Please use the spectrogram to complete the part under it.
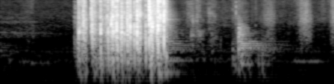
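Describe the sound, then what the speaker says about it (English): A tarot deck riffled close up in one dense, crisp flutter of cards lasting about half a second, followed by a softer second shuffle, with no talking. "One more shuffle here for Aries."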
